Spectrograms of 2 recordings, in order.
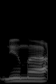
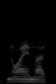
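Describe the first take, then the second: First: The word starts with a silent P. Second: The word starts with an audible P. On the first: "Is that pneuma?" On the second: "I always say pneuma because let's pronounce the P for the fun of it"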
